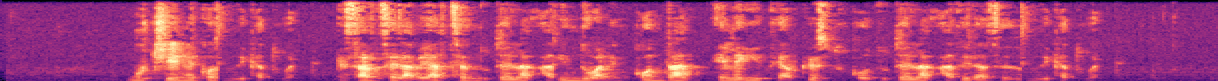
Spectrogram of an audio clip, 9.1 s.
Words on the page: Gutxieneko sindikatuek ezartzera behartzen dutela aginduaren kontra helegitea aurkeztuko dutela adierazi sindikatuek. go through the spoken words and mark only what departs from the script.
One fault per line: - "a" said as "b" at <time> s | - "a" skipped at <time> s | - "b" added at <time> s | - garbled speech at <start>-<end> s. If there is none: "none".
none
